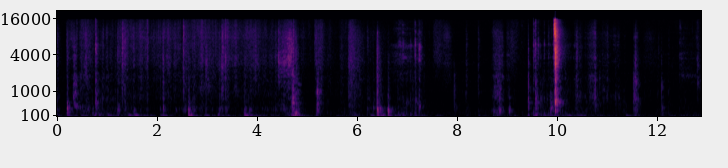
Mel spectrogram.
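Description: Sealed trading-card boxes and their plastic wrapping being handled and opened: irregular rustling, tearing and cardboard scraping with light clicks, and one sharp knock near the end.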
